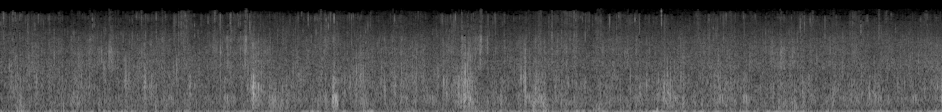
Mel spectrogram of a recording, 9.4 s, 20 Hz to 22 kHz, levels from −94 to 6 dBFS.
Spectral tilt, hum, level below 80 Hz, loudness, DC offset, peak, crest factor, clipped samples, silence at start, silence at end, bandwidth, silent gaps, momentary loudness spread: -2.5 dB/octave; none; -46 dBFS; -37 LUFS; under 0.1%; -10 dBFS; 28 dB; under 0.1%; 0 s; 0 s; 16 kHz; none; 6 LU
